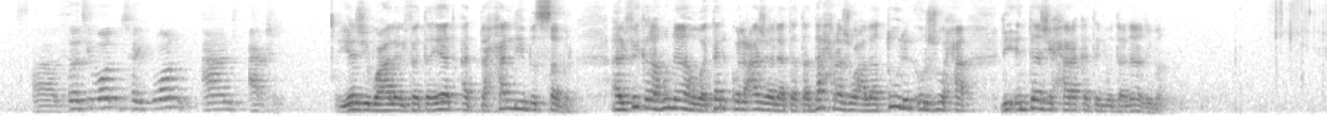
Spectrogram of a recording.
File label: arabic tv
